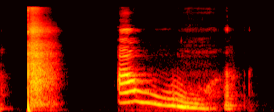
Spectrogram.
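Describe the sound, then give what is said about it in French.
A single sharp, loud slap of a hand against the bare skin of a face, followed after a short pause by a drawn-out vocal cry that falls in pitch. “Entre deux claques, la température de ma peau va refroidir légèrement, puis lent.”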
